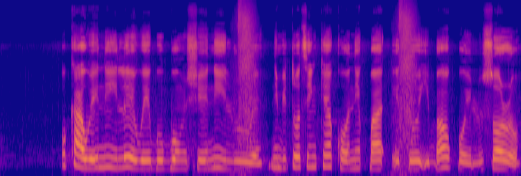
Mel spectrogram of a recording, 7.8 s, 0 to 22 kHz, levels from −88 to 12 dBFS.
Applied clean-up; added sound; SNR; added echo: none; Fireworks; 13 dB; none.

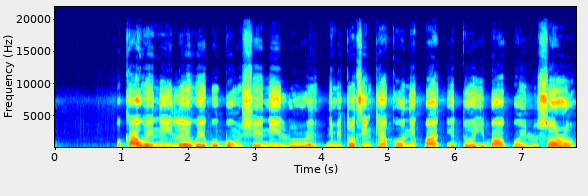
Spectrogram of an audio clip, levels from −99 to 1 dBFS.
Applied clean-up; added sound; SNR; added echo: none; none; none; none.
